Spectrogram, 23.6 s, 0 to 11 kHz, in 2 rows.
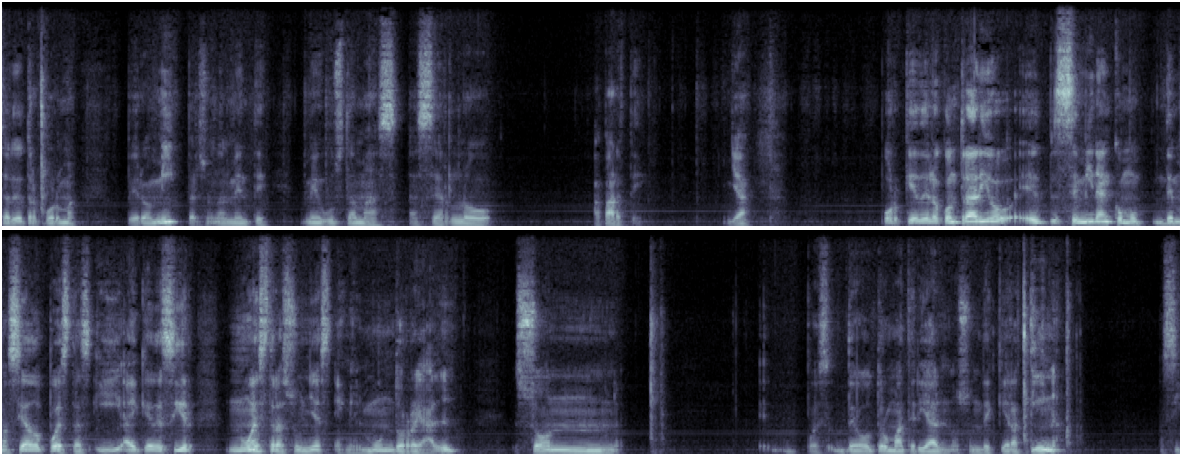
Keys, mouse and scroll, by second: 0.0 ctrl+click, 1.6-5.4 ctrl+drag, 5.5-7.2 ctrl+middle drag, 7.3-10.8 drag, 11.9 middle click, 12.6-16.1 drag, 19.4 f, 20.2 click, 21.2-22.5 drag, 23.4 ctrl+click.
